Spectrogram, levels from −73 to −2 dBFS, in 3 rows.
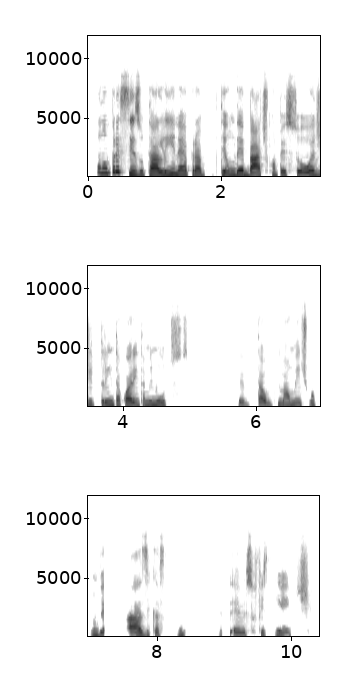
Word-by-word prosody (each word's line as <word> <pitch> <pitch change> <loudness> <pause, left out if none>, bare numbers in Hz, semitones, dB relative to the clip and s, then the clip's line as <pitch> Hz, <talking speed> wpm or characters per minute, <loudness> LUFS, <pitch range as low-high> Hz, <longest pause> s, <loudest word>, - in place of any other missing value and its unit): eu - - 0
não 395 0 +3
preciso 335 - +3
tá 260 +1 +6
ali, 255 +6 +4
né, 300 +1 +3
para 280 -5 0 0.2
ter 275 -2 +2
um 255 0 -1
debate 265 -4 +5
com 270 - -10
a - - -10
pessoa 260 +2 +1
de 245 -2 -6
30, 265 +3 -4
40 240 -1 -1
minutos. 275 0 -7 0.8
Evitar 200 +2 -6
um 205 0 -10
finalmente 225 0 -8
uma 245 - -8
conversa 235 -2 -6 0.3
básica 220 +2 0
assim 245 +4 -14 0.7
é - - -4
é 210 - -5
o 215 - -10
suficiente. 245 -2 -10
250 Hz, 160 wpm, -23 LUFS, 225-275 Hz, 0.8 s, tá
